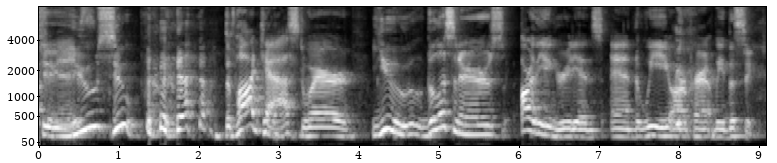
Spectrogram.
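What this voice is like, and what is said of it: Exaggerated podcast host voice. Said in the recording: “That was my podcast voice.”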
